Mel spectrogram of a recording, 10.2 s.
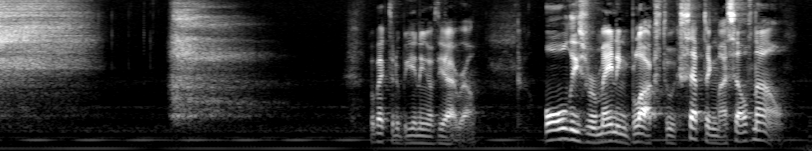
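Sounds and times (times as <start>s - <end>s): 
person taking a slow, airy breath during a relaxation exercise: 0.0s - 1.4s, 2.1s - 4.6s
low hum: 0.0s - 10.1s
speech: 4.7s - 6.1s, 6.8s - 9.9s.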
